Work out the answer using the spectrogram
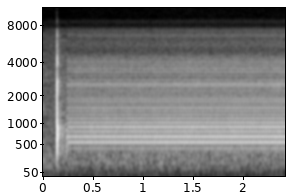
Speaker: since it's an open amplifier it is prone to any kind of static interference or noise in the atmosphere and I'm going to go ahead and press the button you may hear a little bit of an electrical hum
